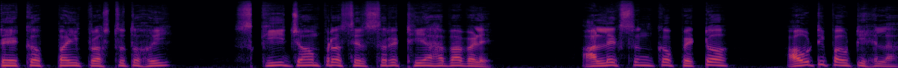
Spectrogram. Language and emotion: Odia, fearful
